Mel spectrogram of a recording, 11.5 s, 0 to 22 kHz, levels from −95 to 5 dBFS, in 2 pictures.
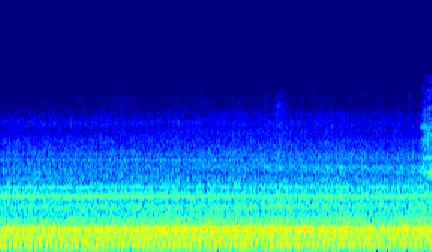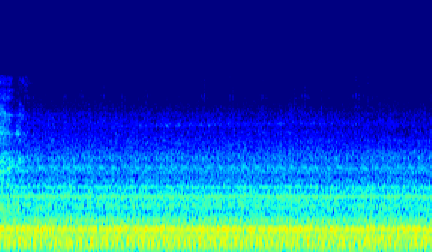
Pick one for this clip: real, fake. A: fake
